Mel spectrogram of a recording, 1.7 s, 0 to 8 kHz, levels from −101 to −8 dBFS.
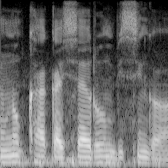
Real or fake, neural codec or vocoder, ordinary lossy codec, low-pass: real; none; none; none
